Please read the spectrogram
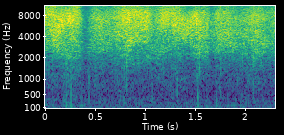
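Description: Latex-gloved hands rubbing together close to the microphone: a continuous soft, hissing friction of rubber on rubber, with a few small crinkles in it.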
